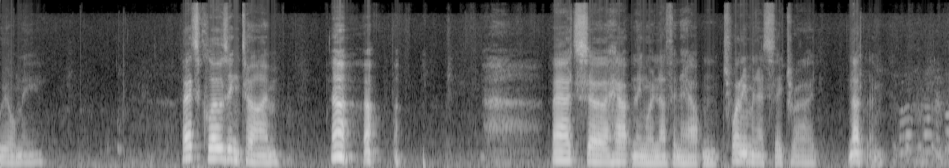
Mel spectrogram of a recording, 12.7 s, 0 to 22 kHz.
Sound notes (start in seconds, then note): 4.4 laughing; 11.9 audience laughing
